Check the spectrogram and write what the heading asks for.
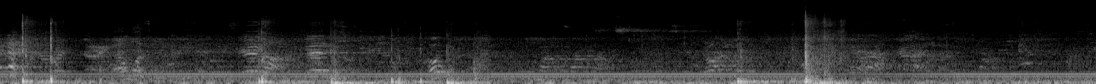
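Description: Soccer ball kicked and bouncing on turf in a large indoor arena: several sharp thuds echo in the hall, the loudest about eight seconds in, with players' shouts between them. A steady hum runs underneath.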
